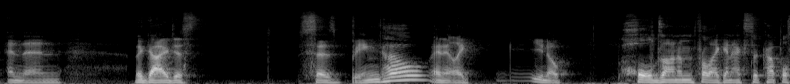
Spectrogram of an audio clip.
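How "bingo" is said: high, rising, questioning call-out; mimicked bingo call. Reviewer mimics the movie's bingo caller after window crash, tentative call. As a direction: imitate a hesitant bingo caller, pitch climbing. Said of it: "the guy's about to call out bingo".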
